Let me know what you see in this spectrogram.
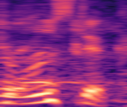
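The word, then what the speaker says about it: Aroostook: Every year, the league name that I always look forward to is a Roostic.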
